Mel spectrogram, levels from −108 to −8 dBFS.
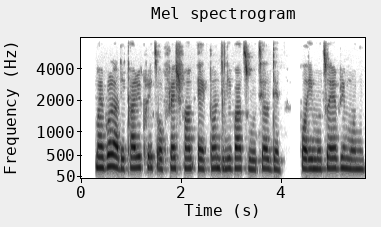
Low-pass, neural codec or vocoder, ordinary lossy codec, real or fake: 7.2 kHz; none; none; real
